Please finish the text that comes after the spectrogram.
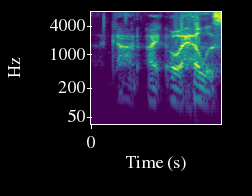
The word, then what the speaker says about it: Helles: A Helles.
